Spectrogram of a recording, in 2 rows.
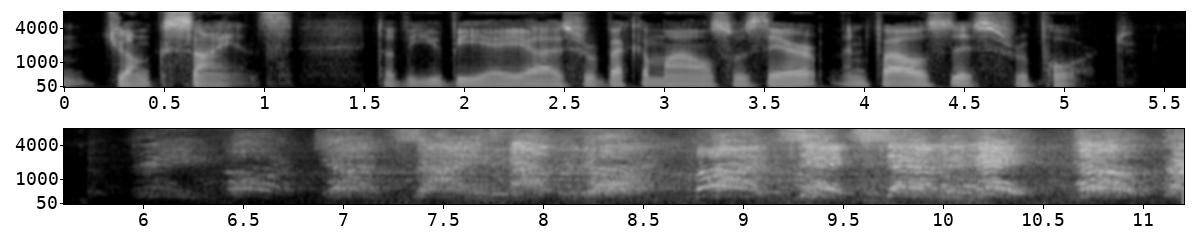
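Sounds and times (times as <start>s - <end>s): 
speech: 0.0s - 5.3s
student protest rally crowd chanting: 6.0s - 11.2s.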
